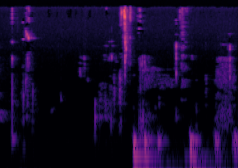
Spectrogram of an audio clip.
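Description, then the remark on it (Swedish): Slurping and swallowing as someone takes a sip of Rapskate IPA beer, with soft wet mouth clicks and gulps in quick succession and no one speaking. “Vi kan börja med att ta en klunk av Rapskate IPA.”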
